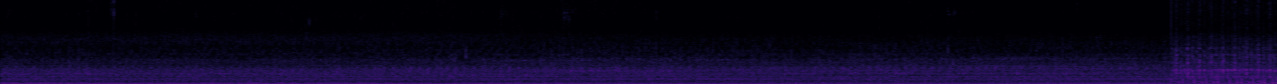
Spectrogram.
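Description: A boat engine chugs steadily.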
